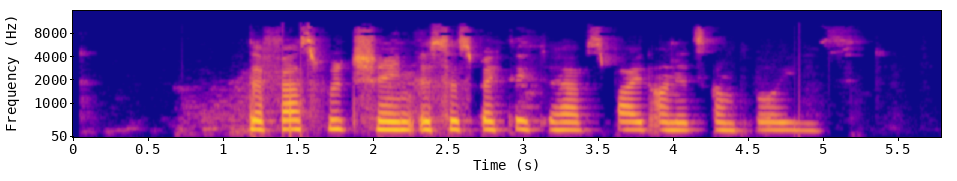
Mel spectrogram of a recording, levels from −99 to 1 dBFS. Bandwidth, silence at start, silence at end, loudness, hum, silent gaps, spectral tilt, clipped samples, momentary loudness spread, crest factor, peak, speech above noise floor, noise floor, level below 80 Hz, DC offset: 10 kHz; 1.15 s; 0.85 s; -18 LUFS; none; none; -3.5 dB/octave; under 0.1%; 12 LU; 18 dB; -2 dBFS; 51 dB; -69 dBFS; -62 dBFS; under 0.1%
